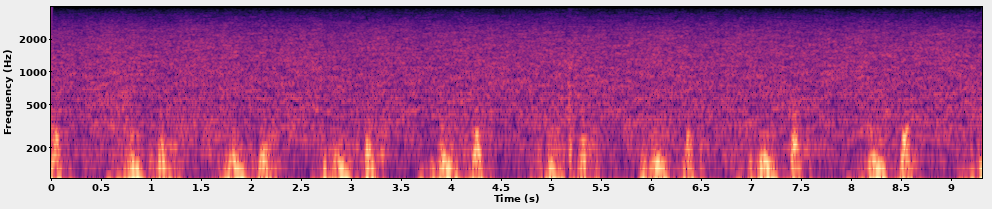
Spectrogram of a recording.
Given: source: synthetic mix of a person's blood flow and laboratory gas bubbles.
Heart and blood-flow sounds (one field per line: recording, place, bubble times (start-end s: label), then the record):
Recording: Doppler ultrasound of blood flow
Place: precordium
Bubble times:
5.03-5.22 s: bubbles
From the record:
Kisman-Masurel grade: 112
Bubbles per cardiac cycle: 1 to 2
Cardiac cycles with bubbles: 1 to 10%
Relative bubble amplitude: moderate (0.250 to 0.450)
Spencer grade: 1 (occasional bubble signal discernible with the cardiac motion signal, with majority of cardiac periods free of bubbles)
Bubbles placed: only in the low amplitude regions of the cardiac cycle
